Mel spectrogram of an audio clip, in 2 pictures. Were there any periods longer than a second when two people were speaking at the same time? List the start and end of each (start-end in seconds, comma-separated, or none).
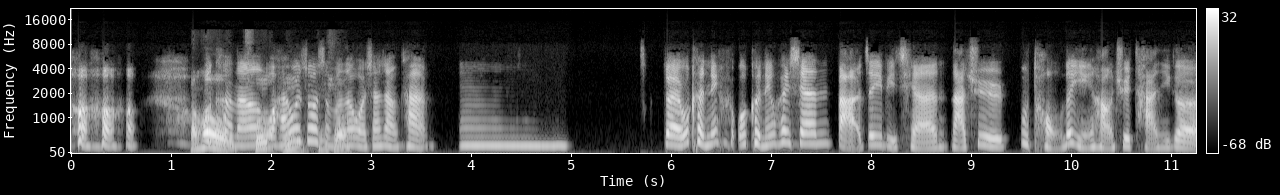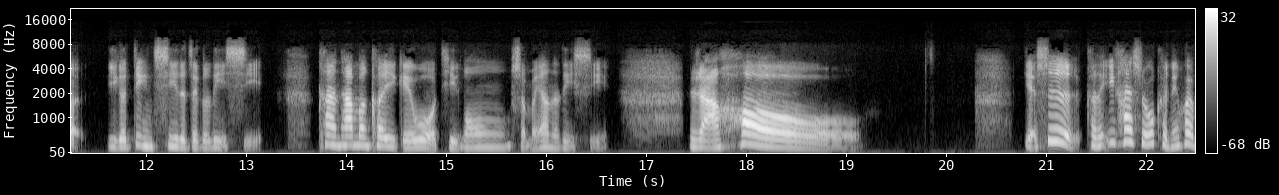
1.3-2.9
